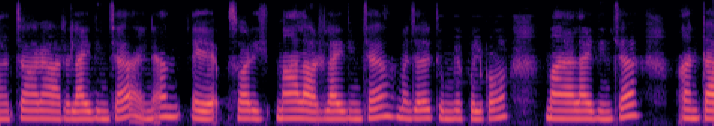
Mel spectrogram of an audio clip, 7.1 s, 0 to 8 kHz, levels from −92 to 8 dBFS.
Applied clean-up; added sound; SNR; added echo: neural mask model DeepFilterNet 3.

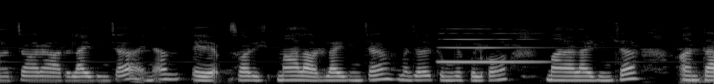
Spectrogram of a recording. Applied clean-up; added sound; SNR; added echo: classical method log-MMSE.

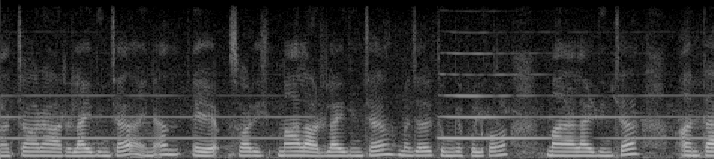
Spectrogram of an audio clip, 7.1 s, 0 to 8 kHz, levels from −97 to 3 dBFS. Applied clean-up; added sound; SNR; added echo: none; Wind instrument, woodwind instrument; 11 dB; none.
